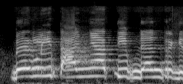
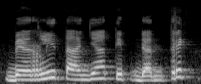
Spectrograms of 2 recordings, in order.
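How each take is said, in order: First: The words start from a high pitch. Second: The words start from a low pitch. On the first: The speaker calls it wrong. "jangan dari uh, high tone ... Jangan gitu" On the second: The speaker calls it right. "Coba dari dari rendah aja"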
